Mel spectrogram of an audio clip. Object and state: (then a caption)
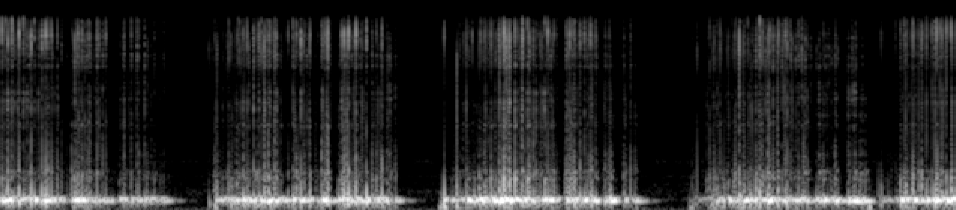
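Metal mesh microphone grille being scratched. Long acrylic nails of both hands scratch the hollow metal mesh head of a black desktop USB microphone. The result is four bursts of dense, rubbing scratches with a strong low rumble and a bright, hissy edge, separated by brief near-silent pauses.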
